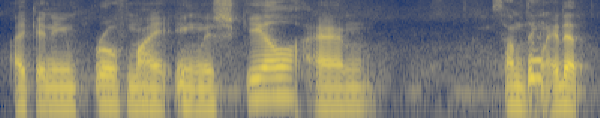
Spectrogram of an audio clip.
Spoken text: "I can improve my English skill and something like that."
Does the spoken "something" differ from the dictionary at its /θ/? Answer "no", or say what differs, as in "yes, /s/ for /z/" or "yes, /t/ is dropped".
yes, /t/ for /θ/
